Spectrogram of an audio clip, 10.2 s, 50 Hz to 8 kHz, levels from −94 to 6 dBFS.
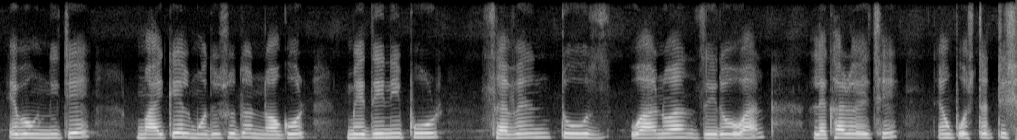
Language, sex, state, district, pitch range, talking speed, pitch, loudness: Bengali, female, West Bengal, Jhargram, 205-230 Hz, 100 wpm, 215 Hz, -16 LUFS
